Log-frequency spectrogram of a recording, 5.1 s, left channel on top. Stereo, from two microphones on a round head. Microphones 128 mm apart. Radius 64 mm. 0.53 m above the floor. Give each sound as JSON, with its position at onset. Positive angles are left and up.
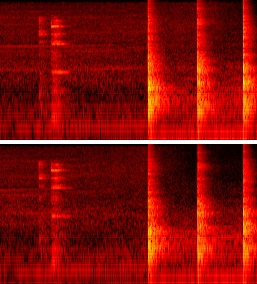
{"t": 0.8, "sound": "cutlery clinking", "side_deg": -25, "distance_m": 3.5}
{"t": 3.0, "sound": "a clap", "side_deg": 40, "distance_m": 1.1}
